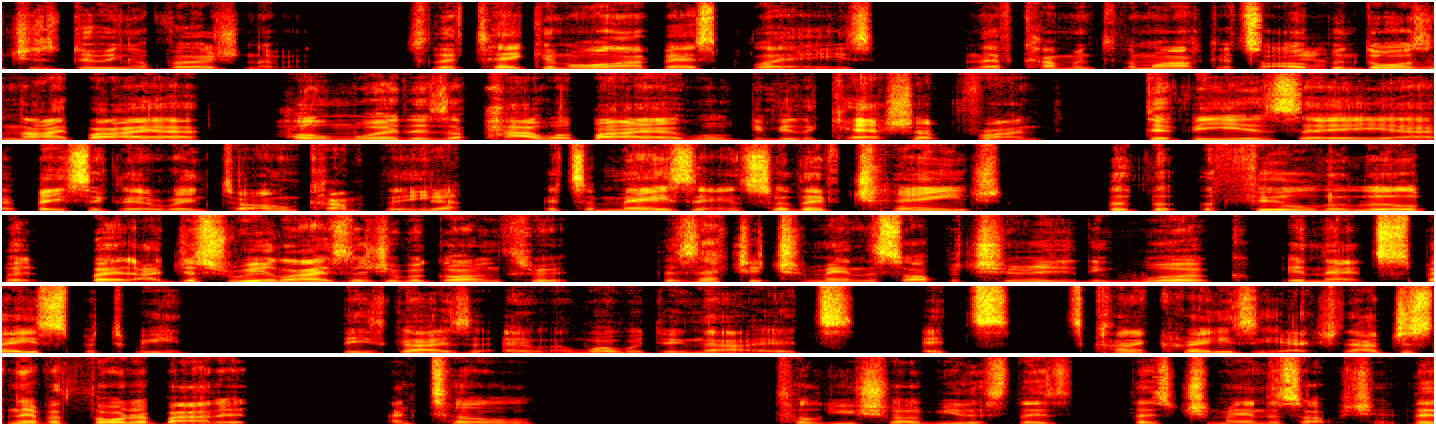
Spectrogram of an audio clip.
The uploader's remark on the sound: This was a live class recorded.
